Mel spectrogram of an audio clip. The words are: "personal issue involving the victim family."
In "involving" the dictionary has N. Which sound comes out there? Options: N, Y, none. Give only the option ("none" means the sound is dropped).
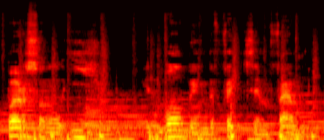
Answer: N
